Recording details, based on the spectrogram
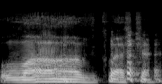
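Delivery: macho, deep manly voice, love drawn out. Introducing the traditional love question to a guest, manly tone on love. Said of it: "I always have to say the word love like in a manly tone".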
